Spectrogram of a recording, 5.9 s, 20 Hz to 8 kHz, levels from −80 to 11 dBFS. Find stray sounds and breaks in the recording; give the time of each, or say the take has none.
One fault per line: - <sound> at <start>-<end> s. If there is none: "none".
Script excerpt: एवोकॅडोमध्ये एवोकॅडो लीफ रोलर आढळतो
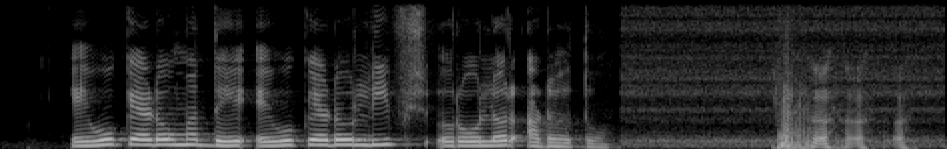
- laugh at 4.8-5.7 s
